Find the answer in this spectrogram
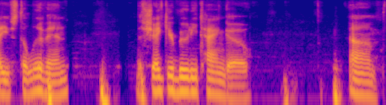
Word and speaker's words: Sheik Yerbouti: So he he he does pronounce it shake your booty.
